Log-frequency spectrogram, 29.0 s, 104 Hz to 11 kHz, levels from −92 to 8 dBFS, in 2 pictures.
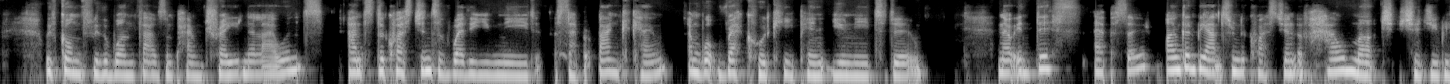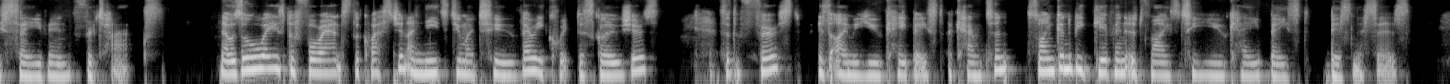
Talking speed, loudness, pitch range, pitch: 170 wpm, -18 LUFS, 170-210 Hz, 190 Hz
